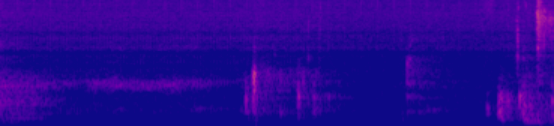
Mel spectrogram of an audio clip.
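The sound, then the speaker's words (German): A preacher pauses during a sermon to take a quiet sip of water, with a few soft, wet gulping and swallowing sounds spaced over a couple of seconds, no talking. “Schluck Wasser.”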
